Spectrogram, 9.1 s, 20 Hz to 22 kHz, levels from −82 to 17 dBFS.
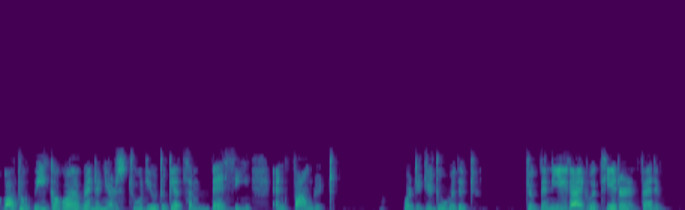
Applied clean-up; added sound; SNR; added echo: neural mask model DeepFilterNet 3.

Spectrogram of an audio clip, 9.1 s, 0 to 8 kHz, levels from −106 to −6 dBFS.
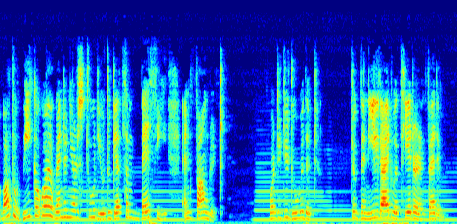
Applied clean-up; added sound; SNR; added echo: none; Wind instrument, woodwind instrument; 17 dB; reverberation time 0.2 s.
